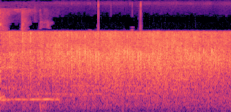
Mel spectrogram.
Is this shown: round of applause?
yes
